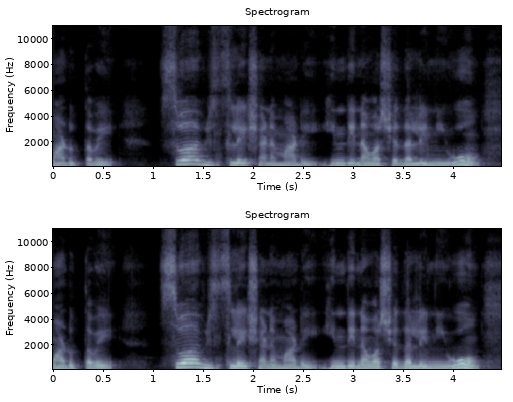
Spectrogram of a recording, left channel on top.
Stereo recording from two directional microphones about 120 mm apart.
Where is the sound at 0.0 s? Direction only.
35° right (ahead or behind).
